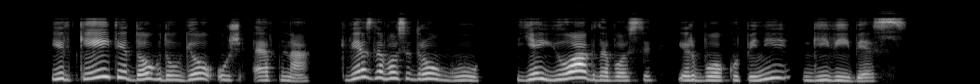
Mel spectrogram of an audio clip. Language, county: Lithuanian, Kaunas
